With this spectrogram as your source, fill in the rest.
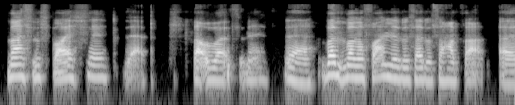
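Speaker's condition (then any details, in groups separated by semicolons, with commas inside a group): Tongue cancer, tongue removed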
